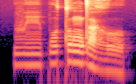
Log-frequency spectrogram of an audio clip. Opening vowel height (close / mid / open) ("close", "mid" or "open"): close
